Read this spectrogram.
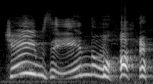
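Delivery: put-on high, loud, slow child's voice with a laugh; mimicking the son. Wife laughing as she imitates son calling out. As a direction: squeal it like a little boy. Mocking son's toilet cry.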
